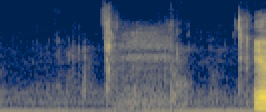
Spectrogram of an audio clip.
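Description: Quiet mouth sounds of a woman chewing, with one short sharp click a little under a second in. A woman's voice starts right at the end.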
